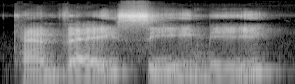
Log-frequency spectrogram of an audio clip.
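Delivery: drawn-out rising pitch on "me". Reading a story aloud and showing how a question sounds, rising question intonation. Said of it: "how my voice changed a little bit there with the question".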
